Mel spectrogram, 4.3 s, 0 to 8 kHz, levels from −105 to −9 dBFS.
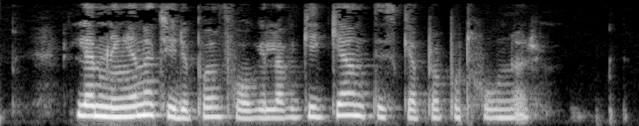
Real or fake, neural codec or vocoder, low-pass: real; none; 7.2 kHz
